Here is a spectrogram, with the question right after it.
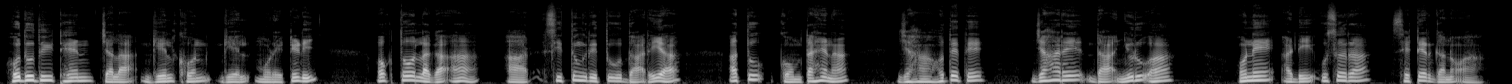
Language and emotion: Santali, neutral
